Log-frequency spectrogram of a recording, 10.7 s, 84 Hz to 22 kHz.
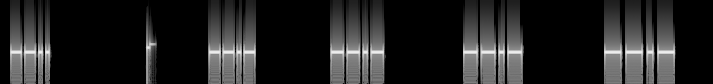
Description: Morse code, heard as a keyed tone, about 20 wpm, spaced as for 6 wpm, 700 Hz. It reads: Z QQQQ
